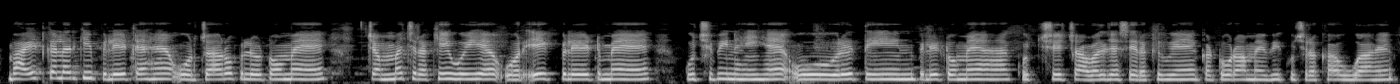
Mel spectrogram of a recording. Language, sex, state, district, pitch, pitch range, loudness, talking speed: Hindi, female, Chhattisgarh, Kabirdham, 235 Hz, 225-245 Hz, -15 LUFS, 165 wpm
